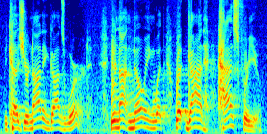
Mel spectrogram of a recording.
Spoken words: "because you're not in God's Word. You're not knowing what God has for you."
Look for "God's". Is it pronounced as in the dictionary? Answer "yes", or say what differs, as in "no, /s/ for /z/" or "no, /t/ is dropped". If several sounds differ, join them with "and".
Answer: yes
